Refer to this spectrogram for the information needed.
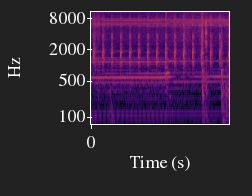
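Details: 2006 Yamaha GP1300R after a top-end rebuild and motor install, on a temporary battery: a steady electric hum with soft ticking. It is the bilge pump running normally, and the gauge works.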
